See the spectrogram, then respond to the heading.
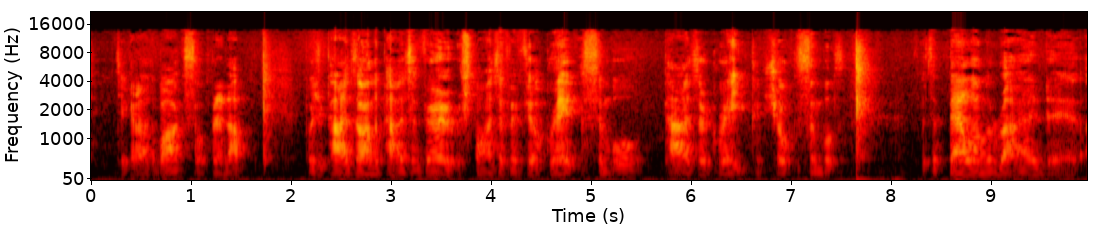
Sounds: Speech

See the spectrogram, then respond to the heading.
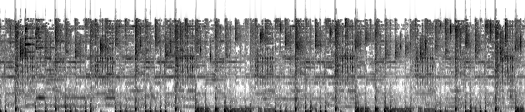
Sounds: Music

